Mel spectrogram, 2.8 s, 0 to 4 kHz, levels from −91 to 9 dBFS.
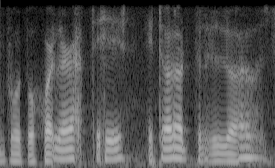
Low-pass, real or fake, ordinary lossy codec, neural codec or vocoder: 3.6 kHz; fake; none; codec, 16 kHz in and 24 kHz out, 0.6 kbps, FocalCodec, streaming, 2048 codes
